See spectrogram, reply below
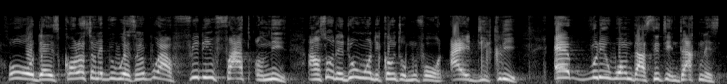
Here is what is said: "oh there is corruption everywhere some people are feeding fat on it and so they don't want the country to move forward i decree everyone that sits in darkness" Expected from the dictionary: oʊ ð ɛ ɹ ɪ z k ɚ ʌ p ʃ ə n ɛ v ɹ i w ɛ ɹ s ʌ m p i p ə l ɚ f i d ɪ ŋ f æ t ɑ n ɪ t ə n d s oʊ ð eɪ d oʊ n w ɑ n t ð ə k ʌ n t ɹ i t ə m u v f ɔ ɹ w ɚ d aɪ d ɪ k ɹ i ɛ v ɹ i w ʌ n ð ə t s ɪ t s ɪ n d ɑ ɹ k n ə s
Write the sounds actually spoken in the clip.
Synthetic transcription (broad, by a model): oʊ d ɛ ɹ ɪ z k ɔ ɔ ʃ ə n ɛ v ɹ i w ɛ s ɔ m p i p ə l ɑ f i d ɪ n f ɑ t ɑ n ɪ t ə n s oʊ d eɪ d oʊ n w ɑ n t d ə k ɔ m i t ə m u v f ɔ w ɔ d aɪ d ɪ k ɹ i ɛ v ɹ i w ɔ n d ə t s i t ɪ n d ɑ k n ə s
